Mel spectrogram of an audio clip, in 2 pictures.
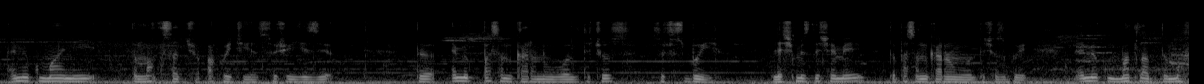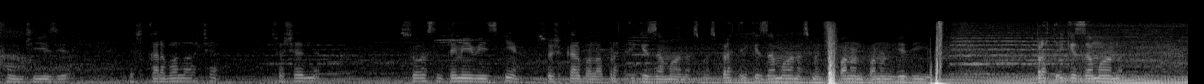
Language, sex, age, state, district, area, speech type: Kashmiri, male, 18-30, Jammu and Kashmir, Budgam, rural, spontaneous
